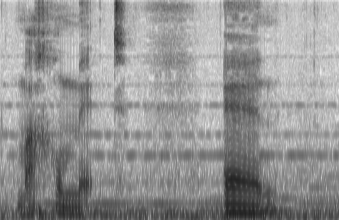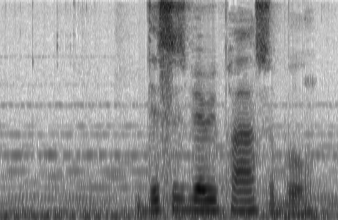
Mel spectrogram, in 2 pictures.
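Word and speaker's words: Mehmet: mahed Mah muhamed mahed mahed is how Muhammad's name is pronounced in Turkish mahed and this is very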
